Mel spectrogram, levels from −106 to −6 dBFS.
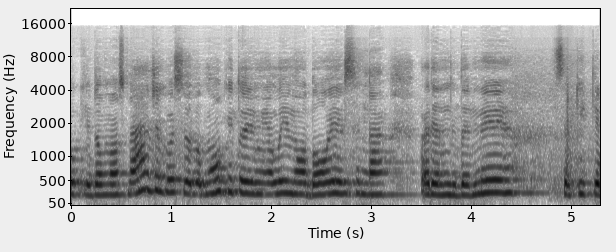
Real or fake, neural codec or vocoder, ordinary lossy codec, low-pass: fake; codec, 32 kHz, 1.9 kbps, SNAC; Opus, 32 kbps; 14.4 kHz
